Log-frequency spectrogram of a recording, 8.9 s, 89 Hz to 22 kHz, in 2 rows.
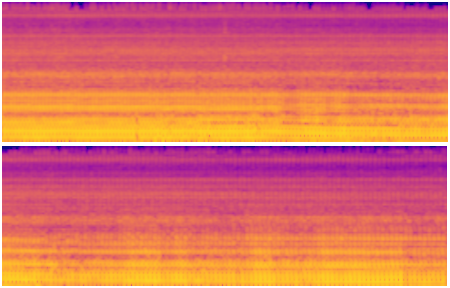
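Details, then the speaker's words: Honda XL125 scrambler, kick-started with the fuel on and the air cleaner removed. A single cylinder thumps steadily at a fast idle and picks up cleanly on the throttle, with no misfire: normal running. "you listen to that sounds like a running bike hey"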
